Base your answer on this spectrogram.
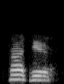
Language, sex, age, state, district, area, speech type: Kannada, female, 60+, Karnataka, Belgaum, rural, conversation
